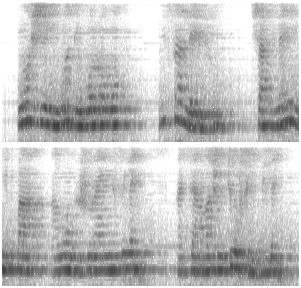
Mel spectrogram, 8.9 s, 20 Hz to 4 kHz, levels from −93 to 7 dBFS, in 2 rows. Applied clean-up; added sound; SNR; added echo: neural separator model SepFormer DNS4.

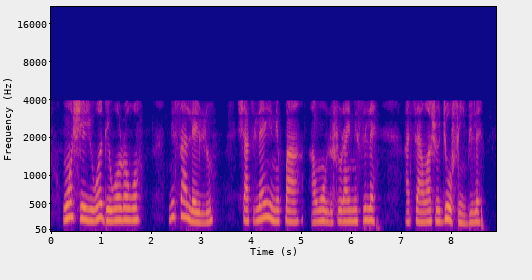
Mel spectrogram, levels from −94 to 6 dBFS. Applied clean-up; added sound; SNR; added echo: none; none; none; none.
